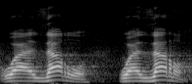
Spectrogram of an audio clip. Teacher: rnya sukun maka r-nya juga ikutan tebal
